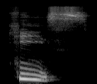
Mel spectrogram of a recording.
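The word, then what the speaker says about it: que: have kill u e the u is muted we don't pronounce it so we only have the sound of e keys keys okay okay so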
